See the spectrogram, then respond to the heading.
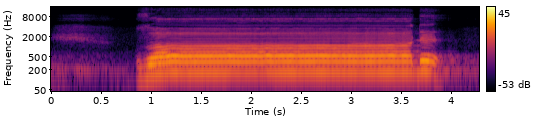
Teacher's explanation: زبان کی کروٹ جب دائیں یا بائیں طرف سے اوپر والی 5 داڑھوں سے لگے تو موٹی آواز کے ساتھ ضاد پڑھا جاتا ہے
